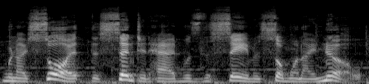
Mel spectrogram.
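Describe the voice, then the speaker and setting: A man's voice: medium pitch, moderate pace, fairly bright tone. A man reading a story aloud in a theatrical, mock-serious way, like a host performing fan fiction. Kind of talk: dramatic comedic story reading. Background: music.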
